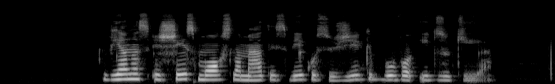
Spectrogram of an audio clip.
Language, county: Lithuanian, Kaunas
